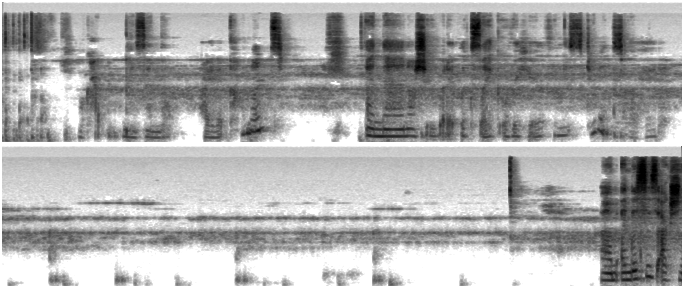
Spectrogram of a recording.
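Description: A young woman talks calmly through a computer microphone.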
